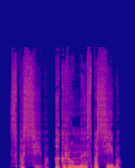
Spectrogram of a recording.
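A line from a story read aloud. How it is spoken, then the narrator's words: Whisper. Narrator (Russian): Аделина прошептала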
